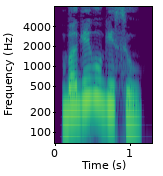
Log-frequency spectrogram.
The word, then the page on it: ಬಗೆವುಗಿಸು: kannada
